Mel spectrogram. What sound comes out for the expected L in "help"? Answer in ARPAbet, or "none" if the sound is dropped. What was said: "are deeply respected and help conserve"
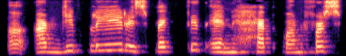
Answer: none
